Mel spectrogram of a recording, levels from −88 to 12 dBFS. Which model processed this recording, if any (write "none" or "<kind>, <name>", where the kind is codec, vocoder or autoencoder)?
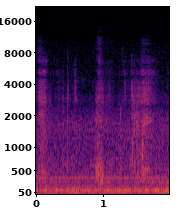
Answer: none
